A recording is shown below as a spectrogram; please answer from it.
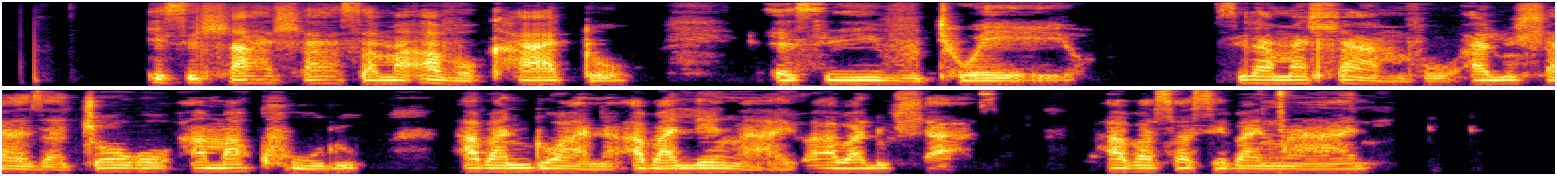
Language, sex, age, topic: North Ndebele, male, 18-24, health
